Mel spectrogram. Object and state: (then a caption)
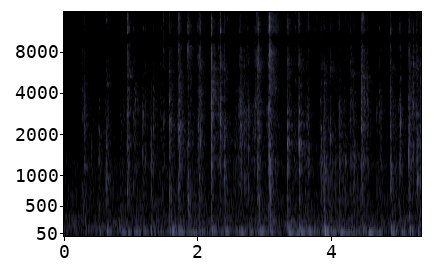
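Plastic computer keyboard being typed on. Fingertips and short nails type rapidly on a black ergonomic plastic computer keyboard resting on a wooden table beside a hardcover book. The result is a steady, quiet stream of soft, muffled key taps with a deep, low thud under each press and short, dry clicks.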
